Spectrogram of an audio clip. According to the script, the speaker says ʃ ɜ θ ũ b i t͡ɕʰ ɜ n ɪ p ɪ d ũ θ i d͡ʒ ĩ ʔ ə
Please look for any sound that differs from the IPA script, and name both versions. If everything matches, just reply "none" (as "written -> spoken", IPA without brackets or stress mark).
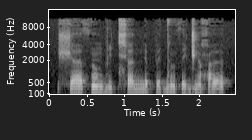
ʔ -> ħ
